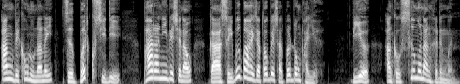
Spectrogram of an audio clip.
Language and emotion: Bodo, surprised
